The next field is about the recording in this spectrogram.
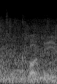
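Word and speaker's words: Kirkcaldy: It's like Kokoldi, that's how you say it.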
